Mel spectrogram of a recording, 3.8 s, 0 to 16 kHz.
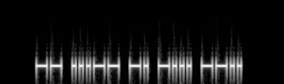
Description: Morse code, heard as a keyed tone, about 25 wpm, 700 Hz. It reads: M3NBZ
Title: DXCC-100 Call Signs - 5 Characters - Repeated 2x - 25wpm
